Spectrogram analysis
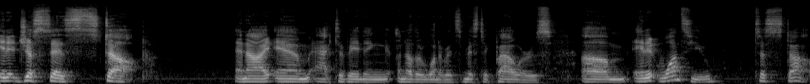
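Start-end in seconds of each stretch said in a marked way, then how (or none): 0.7-1.5 angry yet pleading, half angry, half begging. Voicing a creature's voice inside a player's head: half angry, half pleading. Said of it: "half angry, half pleading".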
